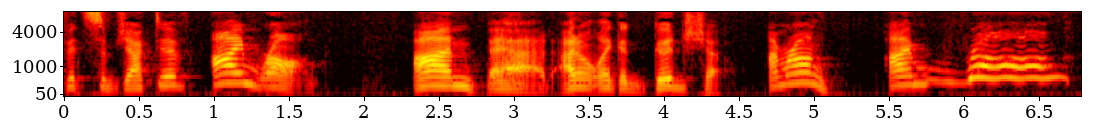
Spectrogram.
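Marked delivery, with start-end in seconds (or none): 4.7-5.1 high whine. Acted. 5.5-6.7 very high, drawn-out wail; high wailing whine. Acted.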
